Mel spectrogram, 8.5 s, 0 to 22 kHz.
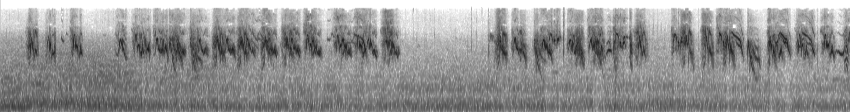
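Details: Hungry sparrows flocking in to be fed at a Tenmangu shrine on 16 January 2020 keep up busy, overlapping chirps in two long bouts separated by about a second of near silence.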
